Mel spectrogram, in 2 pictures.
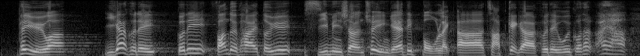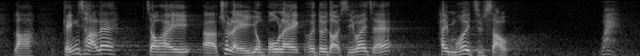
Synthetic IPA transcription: pʰe˧jyː˨˩waː˨ | jiː˨˩kaː˥kʰɵ˧ɥt̪e˨jkɔ˨˥t̪iː˥faː˨˥nt̪ɵ˧ɥpʰaː˧jt̪ɵ˧ɥyː˥siː˨˧miː˨nsœː˨ŋt͡ʃʰt̚jiː˨˩nkɛː˧jɐ˥t̪̬ːiː˥po˨wlɪ˨k̚aː˧t͡sa̰ː˨p̚kɪ˥k̚aː˧kʰɵ˧ɥɾe˨jwuː˨˧jkɔː˧k̚t̪ɐ˥k̚ʔɐ˥jaː˧ | la̰ː˨˩ | kɪ˨˥ŋt͡sʰaː˧t̚lɛː˥t͡sɐ˨wɦɐ˨jʔaː˧t͡ʃʰt̚le˨˩jːʊ˨ŋpo˨wlɪ˨k̚hɵ˧t̪ɵ˧ɥt̪ɔː˨jsiː˨˥wɐ˨˥jt͡sɛː˨˥ | hɐ˨jm̩˨˩ɦɔ˨˥jiː˧t͡siː˧p̚sɐ̰˨w | wɐ˥˩j

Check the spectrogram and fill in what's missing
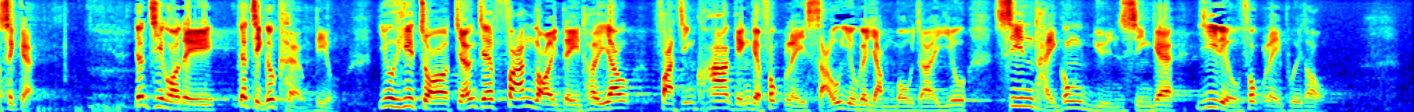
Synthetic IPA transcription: sɪ˥kːɛ̰ː˧ | jɐ˥nt͡sʰi˨˥ŋɔː˨˧t̪e˨jjɐ˥t̚t͡sɪ˨k̚t̪o˥wkʰœː˨˩ŋt̪iː˨w | jiː˧wɦiː˧p̚t͡sɔː˨˩t͡ʃœː˨˥ŋt͡sɛː˨˥faː˥nlɔː˨jt̪e˨jt̪ʰɵ˧ɥjɐ˥wfaː˧t̚t͡siː˨˥nkʷʰwaː˥k̬ɪ˨˥ŋkɛː˧fʊ˥k̚le˨˩jsɐ̰˨˥wjiː˧wkɛː˧jɐ˨˩nmo˨wt͡sɐ˨whɐ˨jiː˧wsiː˥nt̪ʰɐ˨˩jk̬ʊ˥ŋjyː˨˩nsiː˨nkɛː˧jiː˥liː˨˩wfʊ˥k̚le˨˩jpʰuː˧jt̪ʰo˨˩w

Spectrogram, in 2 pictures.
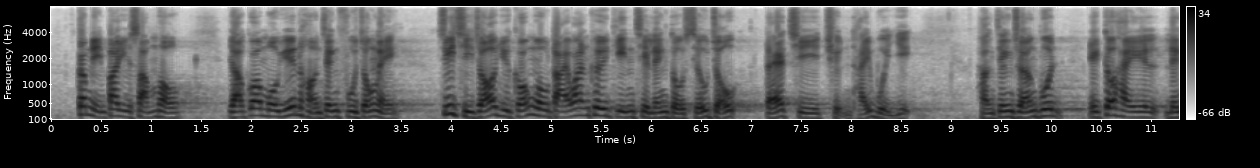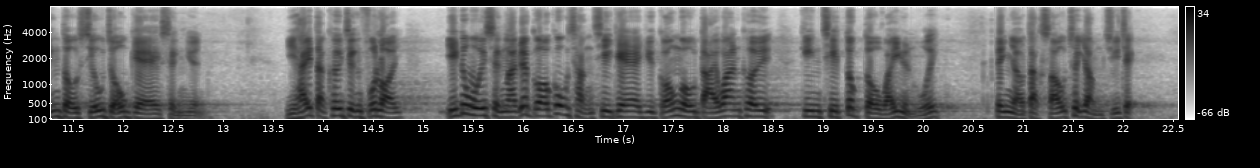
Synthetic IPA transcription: kɐ˥mliː˨˩npaː˧t̚yː˨t̚sɐ˨p̚m̩˧ho˨w | jɐ˨˩wkɔː˧k̚mo˨wjyː˨˥nɦɔː˨˩ŋt͡sɪ˧ŋfuː˧t͡sʊ˨˥ŋle˨˧jt͡siː˨˥t͡sʰiː˨˩t͡sɔː˨˥jyː˨t̚kɔː˨˥ŋːo˧wt̪aː˨jwaː˥nkʰɵ˥ɥkiː˧nt͡sʰiː˧t̚lɪ˨˧ŋt̪o˨wsiː˨˥wt͡so˨˥wt̪ɐ˨jɐ˥t̚t͡sʰiː˧t͡ʃʰyː˨˩nt̪ʰɐ˨˥jwuː˨˩jːiː˨˧ | hɐ˨˩ŋt͡sɪ˧ŋt͡ʃœː˨˥ŋk̬uː˥njɪ˨k̚t̪o˥wɦɐ˨jlɪ˨˧ŋt̪o˨wsiː˨˥wt͡so˨˥wkɛː˧sɪ̰˨˩ŋjy̰ː˨˩n | jiː˨˩ɦɐ˨˥jt̪ɐ˨kʰːɵ˥ɥt͡sɪ˧ŋfuː˨˥lɔː˨j | jʔɪ˨k̚t̪wuː˨˧jsɪ˨˩ŋlaː˨p̚jɐ˥t̚kɔː˧ko˥wt͡sʰɐ˨˩ŋt͡sʰiː˧kɛː˧jyː˨t̚kɔː˨˥ŋːo˧wt̪aː˨jwaː˥nkʰɵ˥ɥkiː˧nt͡sʰiː˧t̚t̪ʊ˥k̚t̪o˨wwɐ˨˥jɥyː˨˩nwuː˨˥j | pɪ˨ŋjɐ˨˩wt̪ɐ˨k̚sɐ˨˥wt͡ʃʰɵ˥t̚jɐ˨mt͡ʃyː˨˥t͡sɪ̰˨k̚

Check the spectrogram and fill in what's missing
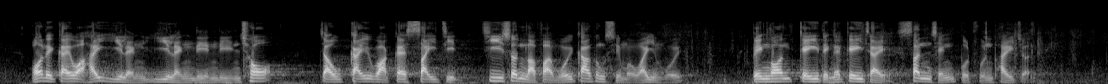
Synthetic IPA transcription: ŋɔː˨˧t̪e˨˩jkɐ˧jwaː˨k̚ɦɐ˨˥jjiː˨lɪ˨˩ŋjiː˨lɪ˨˩ŋliː˨˩nliː˨˩nt͡sʰɔː˥ | t͡sɐ˨wkɐ˧jwaː˨kːɛː˧sɐ˧jt͡siː˨t̚t͡siː˥sɵ˥nla̰ː˨p̚fa̰ː˧t̚wuː˨˥jkaː˥wt̪ʰʊ˥ŋsiː˨˩mu˨˩jwɐ˨˥jiː˨˩nwuː˨˥j | pe˨jŋɔː˧nke˧jt̪ɪ˨ŋkɛː˧ke˥jt͡sɐ˧jsɐ˥nt͡sʰɪ˨˥ŋpuː˨t̚fuː˨˥npʰɐ˥jt͡sɵ̰˨n

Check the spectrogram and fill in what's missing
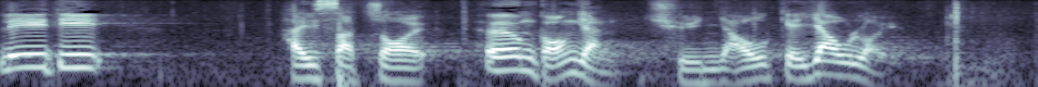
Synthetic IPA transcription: niː˥t̪iː˥ | hɐ˨jsɐ˨t̚t͡sɔː˨jhœː˥ŋkɔː˨˥ŋjɐ̰˨˩nt͡ʃʰyː˨˩njɐ˨˧wkɛː˧jɐ˥wlɵ˨ɥ

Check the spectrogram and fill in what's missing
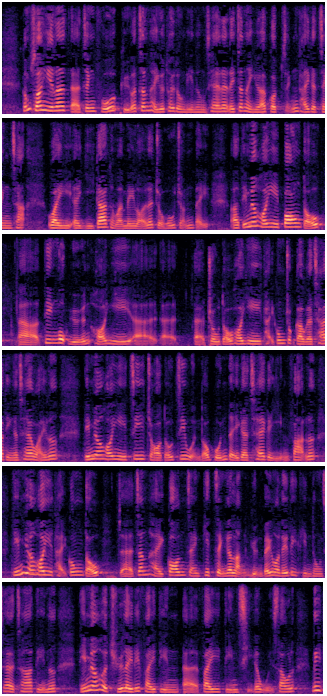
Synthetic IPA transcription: kɐ˨˥msɔː˨˥jiː˧lɛː˥ɛ̰˨t͡sɪ˧ŋfuː˨˥yː˨˩kɔː˨˥t͡sɐ˥nhɐ˨jːi˧wt̪ʰɵ˥ɥt̪ʊ˨ŋt̪iː˨˩nt̪ʊ˨ŋt͡sʰɛː˥lɛː˥le˨˧jt͡sɐ˥nhɐ˨jːi˧ja˨˦ɐ˥tkːɔː˧t͡sɪ̰˨˥ŋt̪ʰɐ˨˥jkɛː˧t͡sɪ˧ŋt͡sʰa̰ː˧k̚ | wɐ˨jɛ˨˩jiː˨˩kaː˥t̪ʰŋmaː˨˩me˨jlɔ̰ː˨˩jlɛː˥t͡so˨who˨˥wt͡ʃɵ̰˨˥npḛ˨jʔaː˨˧t̪iː˨˥mjœː˨˥ŋɦɔː˨˥jiː˧pɔː˥ŋt̪o˨˥w | ʔɛ˨t̪iː˥ŋʊ˥k̚jyː˨˥nɦɔː˨˥jiː˨˧ɛ̰ː˨ɛ̰ː˨˩ | ɛ˨t͡ʃo˨wt̪o˨˥wɦɔː˨˥jiː˨˧t̪ʰɐ˨˩jkʊ˥ŋt͡sʊ˥kːɐ˧wkɛː˧t͡sʰaː˥t̪iː˨˩nkɛː˧t͡sʰɛː˥wɐ̰˨˥jlaː˥ | t̪iː˨˥mjœː˨˥ŋɦɔː˨˥jiː˨˧t͡siː˥t͡sɔː˨t̪o˨˥wt͡siː˥wṵ˨˩nt̪o˨˥wpuː˨˥nt̪e˨jkɛ˧t͡sʰɛː˥kɛː˧jḭː˨˩nfa̰ː˧t̚laː˥ | t̪iː˨˥mjœː˨˥ŋɦɔː˨˥jiː˧t̪ʰɐ̰˨˩jkʊ˥ŋt̪o˨˥wɛ˨t͡sɐ˥nɦɐ˨jkɔː˥nt͡sɛː˧ŋkiː˧t̚t͡sɪ˨ŋkɛ˧lɐ̰˨˩ŋjy̰ː˨˩npe˨˥jŋɔː˨˧ɾe˨jt̪iː˥t̪iː˨nt̪ʰʊ˨ŋt͡sʰɛː˥kɛ˧t͡sʰaː˥t̪iː˨˩nlaː˥ | t̪iː˨˥mjœː˨˥ŋhɵ˧ɥt͡ʃʰyː˨˥le˨˧jt̪iː˥fɐ˧jt̪iː˨nɛ̰˨fɐ˧jt̪iː˨nt͡sʰḭː˨˩kɛː˧wṵ˨˩jsɐ˥wlɛː˥niː˥t̪

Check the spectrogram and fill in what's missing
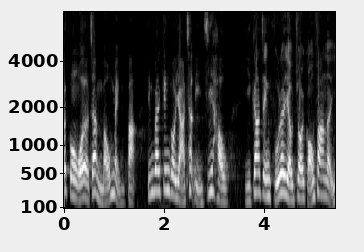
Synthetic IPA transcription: pɐ˥t̚kwɔː˧ŋɔː˨˧jɐ˨wt͡sɐː˥nm̩˨˩ho˨˥wmɪ˨˩ŋpaː˧k̚t̪iː˨˥mkaː˨˥jkɪ˥ŋkɔː˧jaː˨t͡sʰɐ˥t̚liː˨˩nt͡siː˥ɦɐ˨w | jiː˨˩kaː˥t͡sɪ˧ŋfuː˨˥lɛː˥jɐ˨wt͡ʃɔː˧jkɔː˨˥ŋfaː˥nlɐː˧˨

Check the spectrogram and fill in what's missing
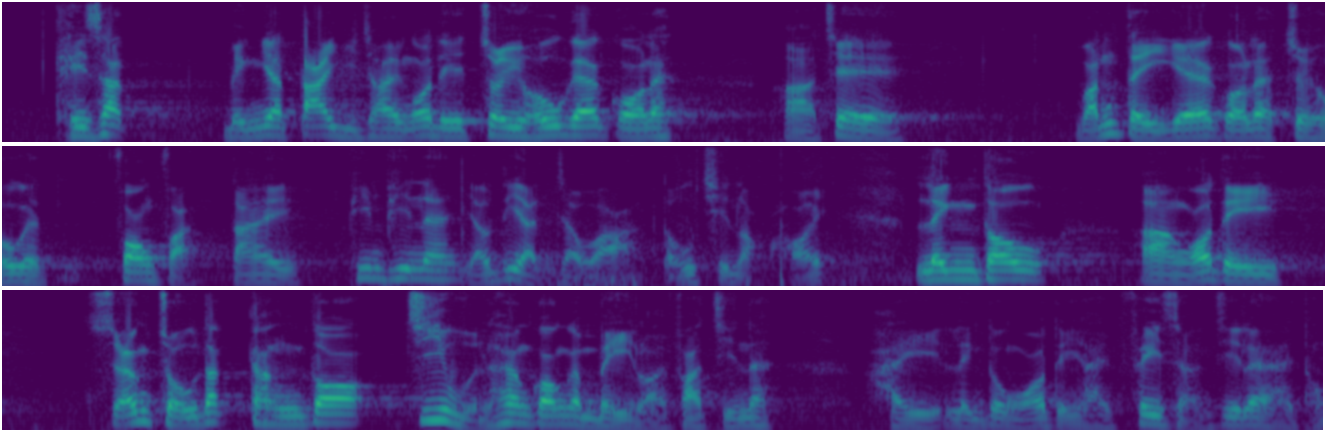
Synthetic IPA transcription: kʰe˨˩js̬ɐ˨t̚ | mɪ˨˩ŋjɐ˨t̚t̪aː˧jɥy˨t͡sɐ˨whɐ˨jŋɔː˨˧t̪e˨jt͡ʃɵ˧ɥɦo˨˥wkɛː˧jɐ˥t̚kɔː˧lɛː˥ | ha̰ː˨t͡sɛː˥˩ | wɐ˨˥nt̪e˨jkɛː˧jɐ˥t̚kɔː˧lɛː˥t͡ʃɵ˧ɥɦo˨˥wkɛ˧fɔː˥ŋfa̰ː˧˨t̚t̪aː˨nhɐ˨j | pʰiː˥npʰiː˥nlɛ˥jɐ̰˨˧wt̪̬iː˥jɐ̰˨˩nt͡sɐ˨wwa̰ː˨t̪o˨˥wt͡sʰiː˨˥nlɔ̰ː˨k̚hɔː˨˥j | lɪ˨˩ŋt̪o˧w | aː˨ŋɔː˨˧t̪e˨j | sœː˨˥ŋt͡so˨wt̪̬ɐ˥kːɐ˧ŋt̪ɔː˥t͡siː˥wuː˨˩nɦœː˥ŋkɔː˨˥ŋkɛ˧me˨jlɔ̰ː˨˩jfaː˧t̚t͡siː˨˥nlɛː˥ | hɐ˨jlɪ˨ŋt̪o˧wŋɔː˨˧t̪e˨jhɐ˨jfe˥jsœ̰ː˨˩ŋt͡siː˥lɛː˥hɐ˨jt̪ʰʊ˨

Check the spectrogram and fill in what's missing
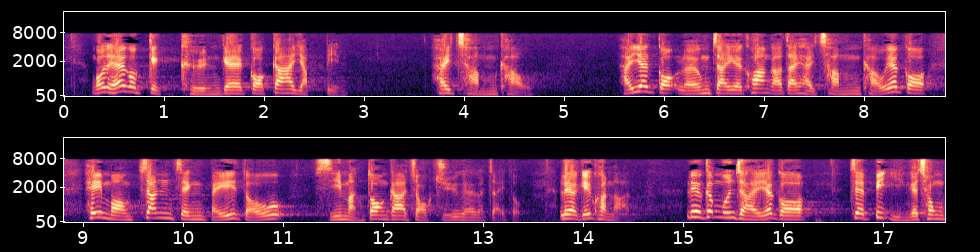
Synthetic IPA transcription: ŋɔː˨˧t̪e˨jhɐ˨jkɔː˧kɪ˨kʰːyː˨˩nkɛː˧kɔː˧kːaː˥jɐ̰˨pːḭː˨˩n | hɐ˨jt͡sʰɐ˨˩mkʰɐ̰˨˩w | hɐ˨˥jːɐ˥t̚kɔː˧k̚lœː˨˧ŋt͡sɐ˧jkɛː˧kʰaː˥ŋkaː˨˥t̪ɐ˨˥jɦɐ˨jt͡sʰɐ˨˩mkʰɐ˨˩wjɐ˥t̚kɔː˧he˥jmɔː˨˩ŋt͡sɐ˥nt͡sɪ˧ŋpe˨˥jt̪o˨˥wsiː˨˧mɐ˨˩nt̪ɔː˥ŋkaː˥t͡sɔː˧k̚t͡ʃyː˨˥kɛː˧jɐ˥tkːɔː˧t͡sɐ̰˧jt̪o̰˨˩w | le˨˧jɐ˨wke˨˥jkʰɐ˧nːa̰ː˨˩n | liː˥kɔ˨˧k̬ɐ˥mpuː˨˥nt͡sɐ˨wɦɐ˨jɐ˥t̚kɔː˧t͡sɛː˥˩piː˥t̚jiː˨˩nkɛː˧t͡sʰʊ˥ŋ

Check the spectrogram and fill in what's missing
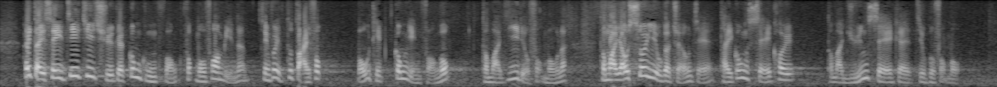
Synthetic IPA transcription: hɐ˨˥jt̪ɐ˨jse˧jt͡siː˥t͡siː˥t͡ʃʰyː˨˧kɛː˧kʊ˥ŋkʊ˨ŋfɔː˨˩fʊ˨k̚mo˨˧wfɔː˥ŋmḭː˨nlɛː˥t͡sɪ˧ŋfu˨˥jɪ˨k̚t̪o˥wt̪a̰ː˨jfʊ˥k̚ | po˨˥wt̪ʰi˧p̚kʊ˥ŋjɪ̰˨˩ŋfɔ̰ː˨˩ŋːʊ˥k̚ | t̪ʰŋma̰ː˨˩jjiː˥liː˨˩wfʊ̰˨k̚mo̰˨wlɛː˥ | t̪ʰʊ˨˩ŋmaː˨jɐ˨˧wsɵ˥ɥjiː˧wkɛː˧t͡ʃœ̰ː˨˥ŋt͡sɛ̰ː˨˥t̪ʰɐ˨˩jkʊ˥ŋsɛː˨˧kʰɵ˥ɥ | t̪ʰʊ˨˩ŋmaː˨˩jɥyː˨˥nsɛː˨˧kɛː˧t͡siː˧wkuː˧fʊ̰˨k̚mo̰˨˧w

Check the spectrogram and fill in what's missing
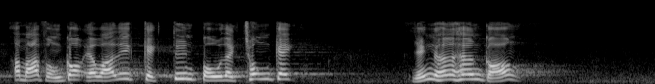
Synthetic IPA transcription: aː˧maː˨˧fʊ˨˩ŋkɔː˧k̚jɐ˨waː˨liː˥kɪ˨k̚t̪yː˥npo˨wlɪ˨k̚t͡sʰʊ˥ŋkɪ˥k̚ | jɪ˨˥ŋhœː˨˥ŋɦœː˥ŋkɔː˨˥ŋ

